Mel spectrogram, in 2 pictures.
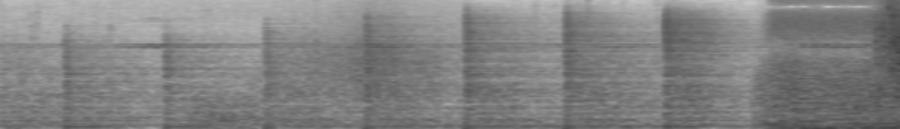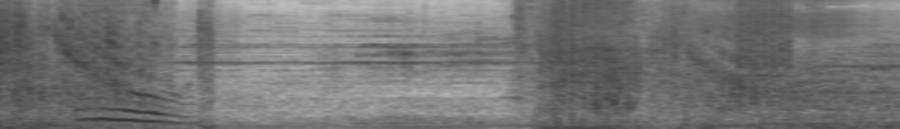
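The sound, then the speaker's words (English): Two heavy, booming synth honks hit a few seconds apart, low and loud, after a steady pulsing rhythm like a heartbeat, with a falling whine sliding down between them; a music cue from the scene where Billy stares out the window as Eleven and Max ride away on their bike. “We get two hits of this low synth warning honk.”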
